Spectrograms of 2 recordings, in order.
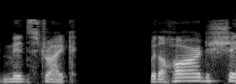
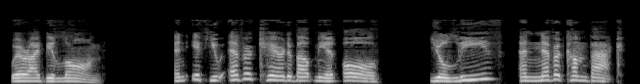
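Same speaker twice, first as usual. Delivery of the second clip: higher, emphatic, impassioned voice; firm plea; 5 semitones higher, 3 dB louder than usual. A narrator's reading. Daughter telling villain to leave forever, impassioned. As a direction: raise the pitch and send him away.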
